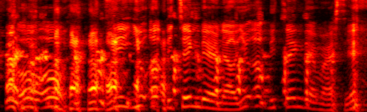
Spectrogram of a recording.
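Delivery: high, loud laughing teasing; loud laughing tease. Real, not acted. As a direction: crack up and tease her. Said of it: "we can have some fun this evening".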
